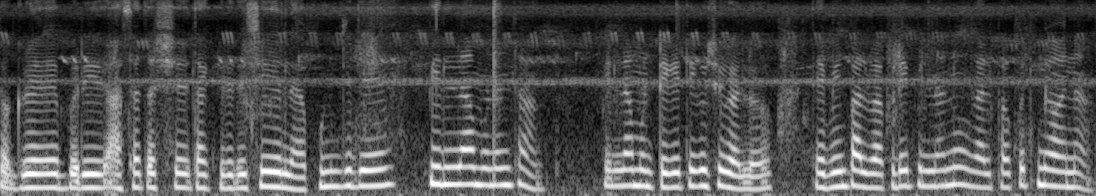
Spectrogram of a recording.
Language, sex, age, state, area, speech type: Goan Konkani, female, 18-30, Goa, rural, spontaneous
